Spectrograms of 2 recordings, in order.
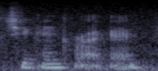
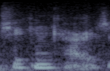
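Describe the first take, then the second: First: The second word is said as 'kara-age'. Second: The second word sounds like English 'carriage'. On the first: The speaker calls it right. "it's chicken karaage" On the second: The speaker calls it wrong. "it's not chicken carriage"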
